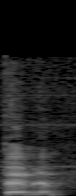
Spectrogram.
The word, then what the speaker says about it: Birmingham: Our producer will let us know, but it is a local mosque in Birmingham, and that's how you pronounce it, Birmingham.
